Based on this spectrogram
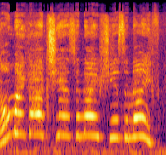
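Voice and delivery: high-pitched mock screaming; yelling and screaming. Boys at the lunch table outing a girl, screaming. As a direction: imitate an alarmed crowd in a high yell. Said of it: "like, yelling and, like, screaming".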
